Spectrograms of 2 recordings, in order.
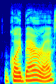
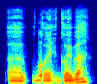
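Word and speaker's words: Gqeberha: So listen to how it's spelled. G-Q. Yeah, no. E. What is it, Irish? B-E-R-A-H. G-Q. E-R. E-B-E. E-B-E-R-R-R-H-A. R-H-A. And I looked it up and practiced, and I wrote it phonetically. G-U-Y-B-A-R-E-H-U-H. Guibera.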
